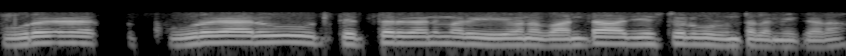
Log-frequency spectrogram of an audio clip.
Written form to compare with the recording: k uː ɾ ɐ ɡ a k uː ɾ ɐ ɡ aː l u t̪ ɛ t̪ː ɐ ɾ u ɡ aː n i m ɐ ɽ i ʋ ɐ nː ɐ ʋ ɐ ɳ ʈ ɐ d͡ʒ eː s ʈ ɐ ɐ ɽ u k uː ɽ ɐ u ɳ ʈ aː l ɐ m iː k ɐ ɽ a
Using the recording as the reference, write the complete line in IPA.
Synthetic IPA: k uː ɾ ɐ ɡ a k uː ɾ ɐ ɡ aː l u t̪ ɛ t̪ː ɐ ɾ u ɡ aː n i m ɐ ɾ i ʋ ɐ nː ɐ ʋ ɐ ɳ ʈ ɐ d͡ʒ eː s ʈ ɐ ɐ l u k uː ɽ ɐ u ɳ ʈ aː l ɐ m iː k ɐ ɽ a

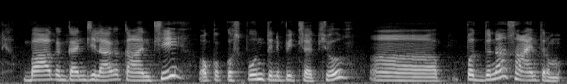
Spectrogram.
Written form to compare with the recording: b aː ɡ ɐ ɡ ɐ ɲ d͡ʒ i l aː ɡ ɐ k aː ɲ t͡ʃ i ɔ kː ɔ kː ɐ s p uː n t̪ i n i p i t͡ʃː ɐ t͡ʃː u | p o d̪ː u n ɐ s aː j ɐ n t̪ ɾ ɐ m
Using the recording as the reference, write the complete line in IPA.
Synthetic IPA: b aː ɡ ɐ ɡ ɐ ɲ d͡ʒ i l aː ɡ ɐ k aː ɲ t͡ʃ i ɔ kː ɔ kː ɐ s p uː n t̪ i n i p i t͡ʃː ɐ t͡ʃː u | p o d̪ː u n ɐ s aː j ɐ n t̪ ɾ ɐ m

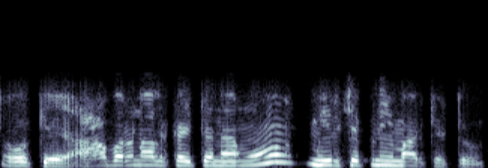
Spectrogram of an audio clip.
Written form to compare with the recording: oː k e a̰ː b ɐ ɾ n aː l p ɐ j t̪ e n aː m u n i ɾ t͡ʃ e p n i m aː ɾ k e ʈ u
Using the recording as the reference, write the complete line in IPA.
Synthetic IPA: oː k e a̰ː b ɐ ɾ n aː l k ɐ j t̪ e n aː m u m i ɾ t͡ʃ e p n i m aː ɾ k e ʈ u

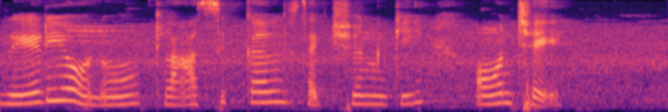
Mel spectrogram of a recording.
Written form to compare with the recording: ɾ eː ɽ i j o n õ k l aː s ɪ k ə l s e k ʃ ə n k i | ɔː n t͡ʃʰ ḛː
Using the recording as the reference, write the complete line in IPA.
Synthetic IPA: ɾ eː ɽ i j o n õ k l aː s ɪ k ə l s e k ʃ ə n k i | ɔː n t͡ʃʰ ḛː

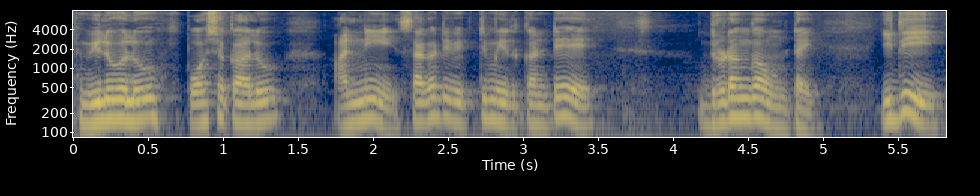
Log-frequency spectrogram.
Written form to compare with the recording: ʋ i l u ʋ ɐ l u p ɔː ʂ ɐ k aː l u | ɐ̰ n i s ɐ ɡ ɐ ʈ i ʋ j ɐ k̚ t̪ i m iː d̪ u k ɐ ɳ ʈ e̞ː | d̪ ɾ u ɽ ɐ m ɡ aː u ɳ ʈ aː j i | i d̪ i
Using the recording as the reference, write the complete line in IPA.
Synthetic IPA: ʋ i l u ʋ ɐ l u p ɔː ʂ ɐ k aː l u | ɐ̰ nː i s ɐ ɡ ɐ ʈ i ʋ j ɐ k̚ t̪ i m iː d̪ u k ɐ ɳ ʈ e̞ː | d̪ ɾ u ɽ ɐ ŋ ɡ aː u ɳ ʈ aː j i | i d̪ i

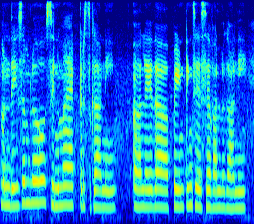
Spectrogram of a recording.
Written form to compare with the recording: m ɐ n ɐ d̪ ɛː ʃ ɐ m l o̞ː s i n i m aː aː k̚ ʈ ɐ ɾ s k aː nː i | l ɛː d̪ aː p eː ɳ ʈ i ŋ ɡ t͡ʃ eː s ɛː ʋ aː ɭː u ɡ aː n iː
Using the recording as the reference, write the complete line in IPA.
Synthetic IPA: m ɐ n ɐ d̪ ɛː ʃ ɐ m l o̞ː s i n i m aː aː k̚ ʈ ɐ ɾ s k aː n i | l ɛː d̪ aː p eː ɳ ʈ i ŋ ɡ t͡ʃ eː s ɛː ʋ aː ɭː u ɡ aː n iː

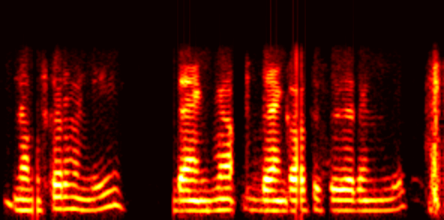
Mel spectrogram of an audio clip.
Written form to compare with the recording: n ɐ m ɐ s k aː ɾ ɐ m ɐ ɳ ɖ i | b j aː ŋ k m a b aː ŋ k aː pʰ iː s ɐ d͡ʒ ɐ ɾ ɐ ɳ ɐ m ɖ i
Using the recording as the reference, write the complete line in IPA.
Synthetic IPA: n ɐ m ɐ s k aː ɾ ɐ m ɐ ɳ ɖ i | b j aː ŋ k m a b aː ŋ k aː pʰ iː s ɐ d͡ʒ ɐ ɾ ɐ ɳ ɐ ɳ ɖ i

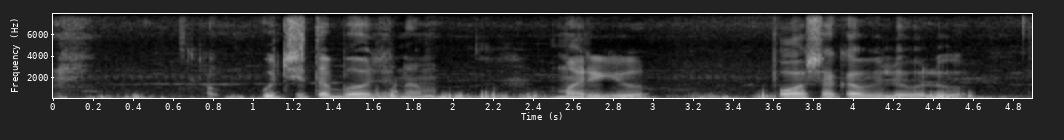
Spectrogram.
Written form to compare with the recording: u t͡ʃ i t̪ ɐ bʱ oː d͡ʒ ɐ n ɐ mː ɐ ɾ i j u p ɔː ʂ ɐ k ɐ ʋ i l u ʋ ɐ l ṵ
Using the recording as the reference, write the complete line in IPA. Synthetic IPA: u t͡ʃ i t̪ ɐ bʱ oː d͡ʒ ɐ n ɐ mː ɐ ɾ i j u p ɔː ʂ ɐ k ɐ ʋ i l u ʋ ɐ l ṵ

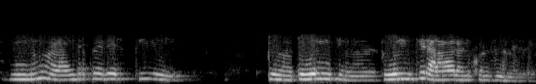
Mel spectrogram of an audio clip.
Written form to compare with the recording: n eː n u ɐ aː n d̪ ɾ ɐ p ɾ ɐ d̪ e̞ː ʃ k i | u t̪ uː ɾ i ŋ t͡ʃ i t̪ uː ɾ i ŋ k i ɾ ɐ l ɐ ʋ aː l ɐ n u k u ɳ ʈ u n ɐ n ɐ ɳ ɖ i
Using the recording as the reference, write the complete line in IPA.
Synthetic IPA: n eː n u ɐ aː n d̪ ɾ ɐ p ɾ ɐ d̪ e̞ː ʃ k i | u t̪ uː ɾ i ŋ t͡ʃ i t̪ uː ɾ i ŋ k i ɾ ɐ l ɐ ʋ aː l ɐ n u k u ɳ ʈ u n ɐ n ɐ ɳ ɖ i

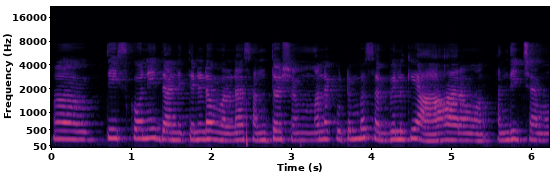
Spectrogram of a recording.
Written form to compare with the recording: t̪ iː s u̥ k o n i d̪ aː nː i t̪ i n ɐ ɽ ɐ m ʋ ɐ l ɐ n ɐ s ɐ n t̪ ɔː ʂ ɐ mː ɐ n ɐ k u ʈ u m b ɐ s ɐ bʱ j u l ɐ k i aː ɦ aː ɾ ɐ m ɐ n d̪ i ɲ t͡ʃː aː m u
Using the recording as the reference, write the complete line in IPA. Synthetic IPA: t̪ iː s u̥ k o n i d̪ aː nː i t̪ i n ɐ ɽ ɐ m ʋ ɐ l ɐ n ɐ s ɐ n t̪ ɔː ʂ ɐ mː ɐ n ɐ k u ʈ u m b ɐ s ɐ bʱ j u l ɐ k i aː ɦ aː ɾ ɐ m ɐ n d̪ i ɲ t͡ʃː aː m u

